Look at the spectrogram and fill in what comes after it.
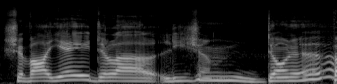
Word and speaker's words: Chevalier de la Légion d'honneur: He's even gotten the highest honor you can get in France, and correct my pronunciation here, Chevalier de la Légion d'honneur. – Perfect. Parfait. Ooh-wee.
